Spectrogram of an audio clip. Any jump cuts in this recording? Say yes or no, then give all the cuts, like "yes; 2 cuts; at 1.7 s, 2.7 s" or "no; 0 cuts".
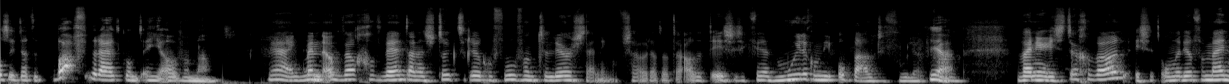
no; 0 cuts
